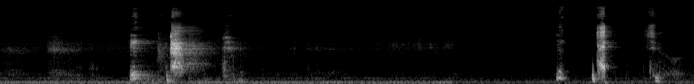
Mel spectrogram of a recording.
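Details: Six stifled sneezes held back with a closed mouth, in two quick groups of three, recorded in different rooms over a few hours and stitched together, while home alone.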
